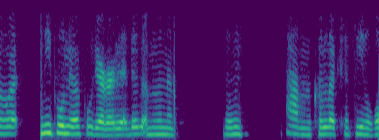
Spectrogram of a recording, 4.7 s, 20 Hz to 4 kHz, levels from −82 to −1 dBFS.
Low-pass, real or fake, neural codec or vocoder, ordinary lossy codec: 3.6 kHz; fake; codec, 16 kHz, 0.5 kbps, X-Codec, HuBERT features, trained on balanced general audio; AAC, 32 kbps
